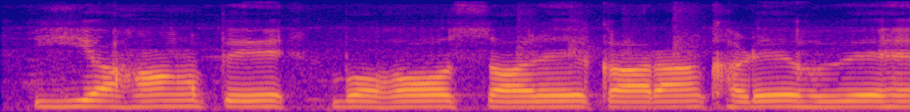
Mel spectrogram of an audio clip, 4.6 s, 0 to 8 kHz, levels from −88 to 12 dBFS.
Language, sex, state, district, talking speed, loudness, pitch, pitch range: Hindi, male, Odisha, Khordha, 105 wpm, -14 LUFS, 150 Hz, 150-155 Hz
